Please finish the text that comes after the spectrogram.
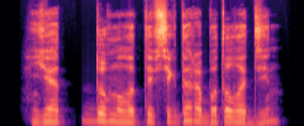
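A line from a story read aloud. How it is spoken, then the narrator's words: Sobbing mumble. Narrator (Russian): все еще всхлипывая пробормотала Эвелин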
